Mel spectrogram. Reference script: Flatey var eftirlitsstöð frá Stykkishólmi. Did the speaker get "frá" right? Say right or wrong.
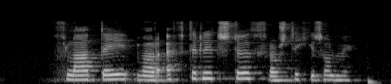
right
